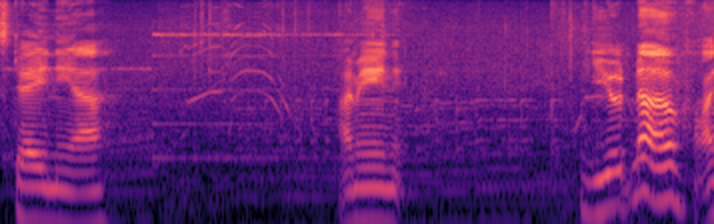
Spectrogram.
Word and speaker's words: Scania: I think it's supposed to be pronounced Scania.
